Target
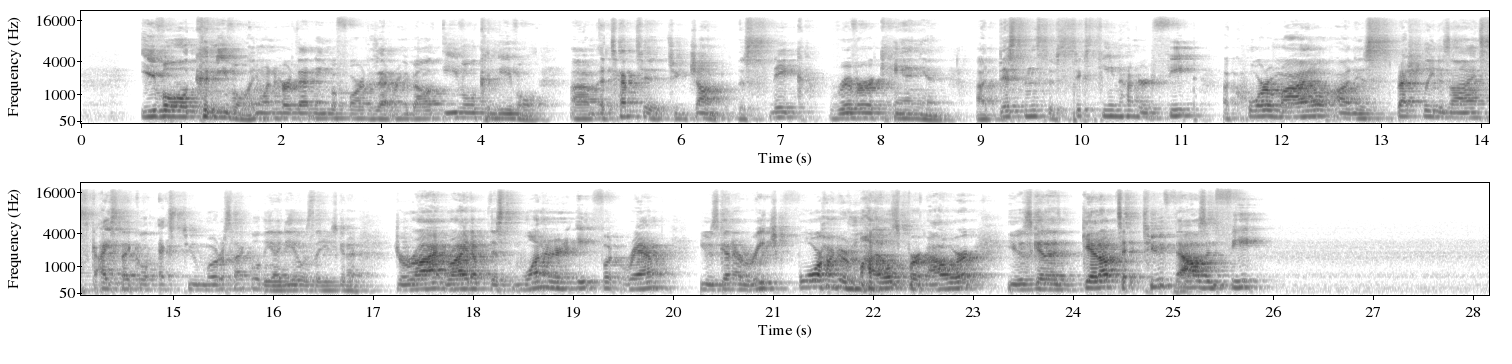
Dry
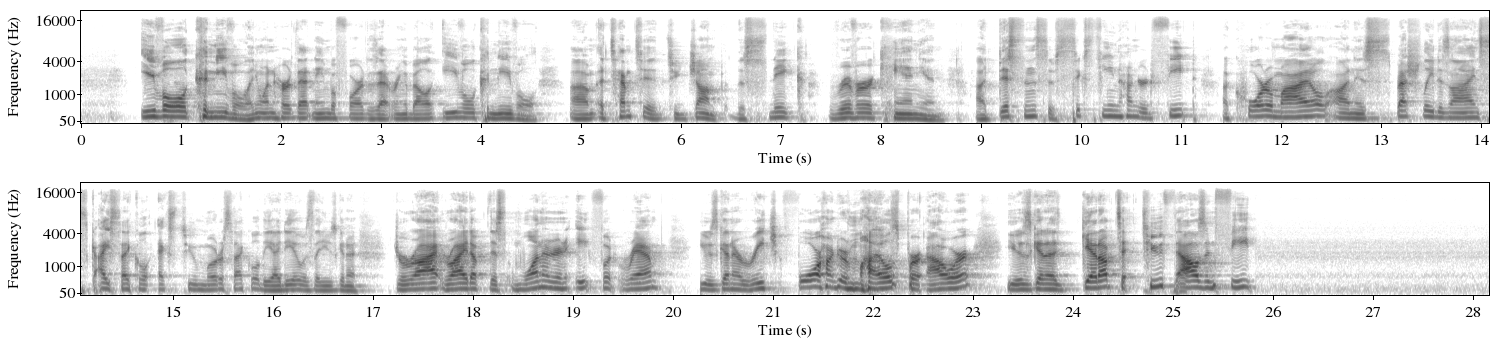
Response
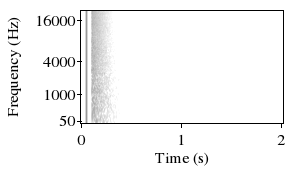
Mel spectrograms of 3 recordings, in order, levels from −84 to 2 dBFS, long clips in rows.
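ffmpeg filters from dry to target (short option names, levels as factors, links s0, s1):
-filter_complex "[0:a]lowshelf=f=180:g=-6,asplit=2[s0][s1];[1:a]atrim=start_sample=2205,adelay=11[s2];[s1][s2]afir=irnorm=-1:irlink=0,volume=1.41[s3];[s0][s3]amix=inputs=2:normalize=0,volume=0.531"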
